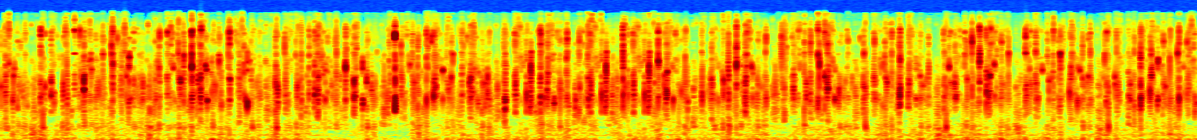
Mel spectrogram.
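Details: Steady wet lapping and crisp clicking noises run continuously for twelve seconds, like drinking and chewing close to the microphone, with no animal call heard.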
